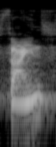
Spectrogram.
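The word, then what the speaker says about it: science: सी साइलेंट, एस के बाद आया सी साइलेंट होता है, मतलब जब किसी वर्ड में एस के बाद सी आएगा तो एस के बाद आया सी साइलेंट होगा।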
